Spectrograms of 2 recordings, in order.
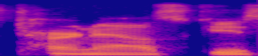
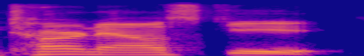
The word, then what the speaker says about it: Tarnowski: Tarnowski. It's literally spelt with three separate words. Like all you got to do is just like read it all together. It's not that hard.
